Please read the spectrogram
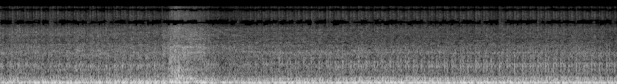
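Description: Red motorcycle's petrol engine idling steadily just after being started, a deep low rumble with one short rise in pitch about two seconds in.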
